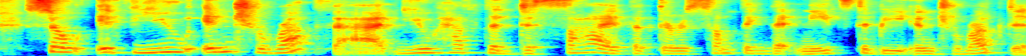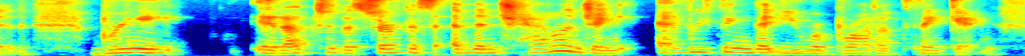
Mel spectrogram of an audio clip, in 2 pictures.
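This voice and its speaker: A woman with a medium pitch talks at a fairly quick pace in a somewhat breathy voice. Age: 50s. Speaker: podcast guest, older friend of the host. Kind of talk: casual chat. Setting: video call.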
